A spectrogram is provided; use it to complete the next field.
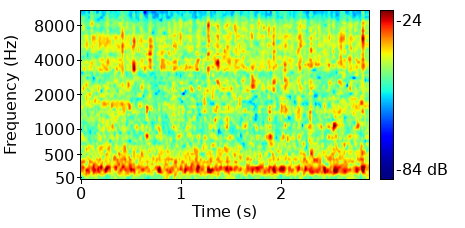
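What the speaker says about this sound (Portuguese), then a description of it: "Eu vou botar só um pouco de água aí" Water gushes from a container into a bucket, a steady, close pouring splash that continues for the whole short stretch without talk.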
